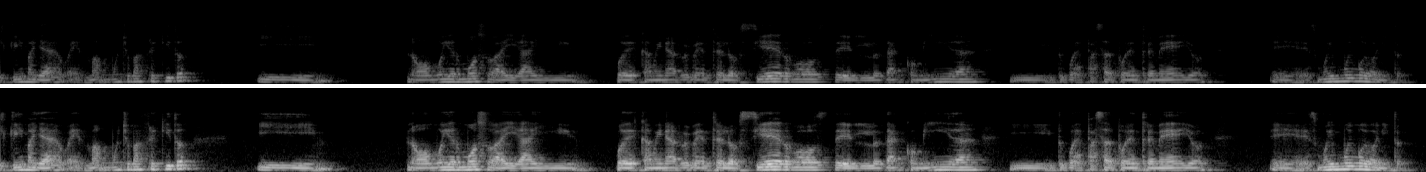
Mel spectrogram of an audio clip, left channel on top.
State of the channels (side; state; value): left; quieter; 16.1 dB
